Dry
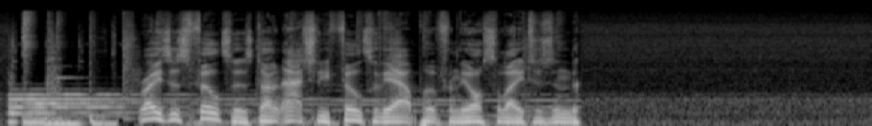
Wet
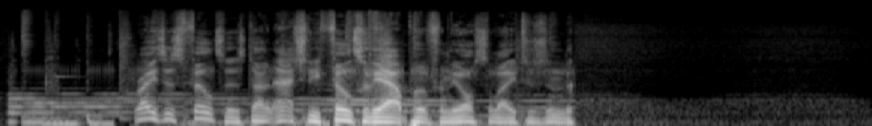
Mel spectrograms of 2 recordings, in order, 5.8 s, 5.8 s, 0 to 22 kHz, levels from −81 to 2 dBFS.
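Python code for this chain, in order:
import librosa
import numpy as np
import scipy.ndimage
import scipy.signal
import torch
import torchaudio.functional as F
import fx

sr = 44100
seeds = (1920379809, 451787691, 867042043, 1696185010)

y = fx.rattle_buzz(x, sr, strikes_db=-31.0, level_db=-36.0)
y = fx.doppler_pass(y, sr, speed_mps=11, closest_m=5.4, pass_at_s=2.5)
y = fx.rotary(y, sr, hz=0.7)
y = y * librosa.db_to_amplitude(7.5)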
